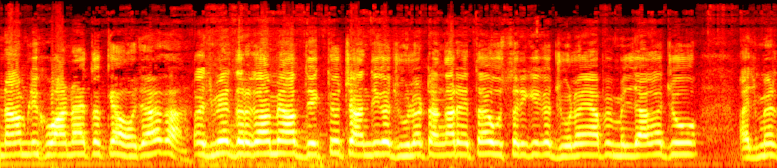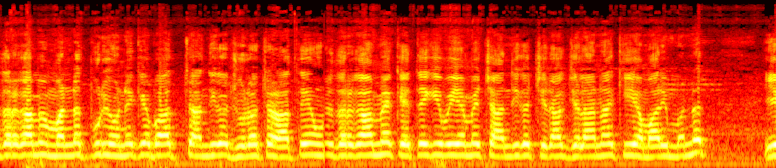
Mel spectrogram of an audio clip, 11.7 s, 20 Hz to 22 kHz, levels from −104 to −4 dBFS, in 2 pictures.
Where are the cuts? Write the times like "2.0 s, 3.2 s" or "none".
1.5 s, 8.3 s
